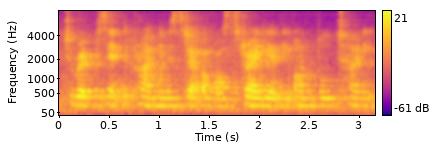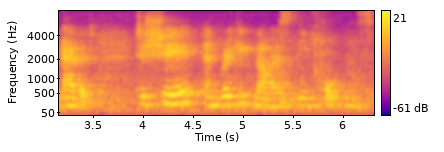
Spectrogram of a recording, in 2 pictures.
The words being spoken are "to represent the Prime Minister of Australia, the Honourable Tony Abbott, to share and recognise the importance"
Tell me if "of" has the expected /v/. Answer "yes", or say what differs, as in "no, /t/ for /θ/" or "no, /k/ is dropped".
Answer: yes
